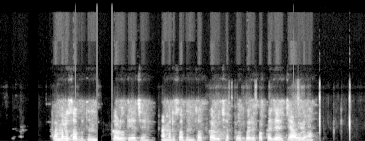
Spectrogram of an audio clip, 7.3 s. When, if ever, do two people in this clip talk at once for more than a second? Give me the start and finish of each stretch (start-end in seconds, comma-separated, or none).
4.2-6.1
